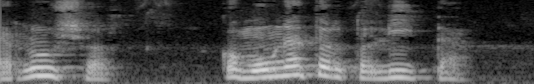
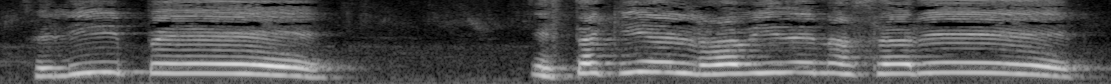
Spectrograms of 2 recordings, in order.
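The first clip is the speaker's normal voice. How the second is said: calling out loudly, high-pitched; 8 semitones higher than usual. A woman calls out to Felipe while Jesus stands with her: calling out louder. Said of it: "Y más fuerte dice".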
